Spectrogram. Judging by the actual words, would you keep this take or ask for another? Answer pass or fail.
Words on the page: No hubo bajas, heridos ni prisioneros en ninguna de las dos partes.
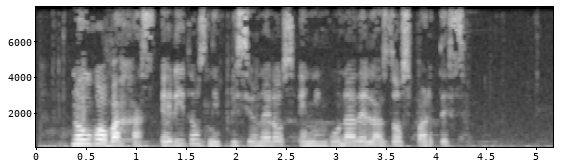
pass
